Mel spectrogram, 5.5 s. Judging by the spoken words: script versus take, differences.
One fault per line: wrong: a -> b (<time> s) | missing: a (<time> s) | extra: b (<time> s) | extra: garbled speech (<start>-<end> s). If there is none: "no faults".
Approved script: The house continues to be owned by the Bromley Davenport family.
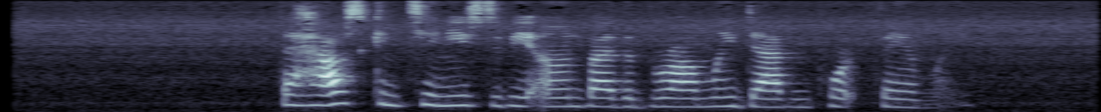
no faults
